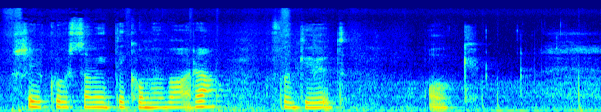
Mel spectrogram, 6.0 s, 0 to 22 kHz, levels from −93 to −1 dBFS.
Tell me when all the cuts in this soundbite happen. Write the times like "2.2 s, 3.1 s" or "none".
none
